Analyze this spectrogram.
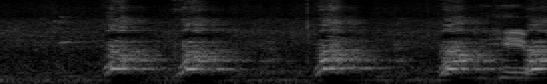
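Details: Five strong, evenly spaced barks from Leo, a domestic German Shepherd, roughly one every half second, each a harsh, clipped burst, with a low background hum between them.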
